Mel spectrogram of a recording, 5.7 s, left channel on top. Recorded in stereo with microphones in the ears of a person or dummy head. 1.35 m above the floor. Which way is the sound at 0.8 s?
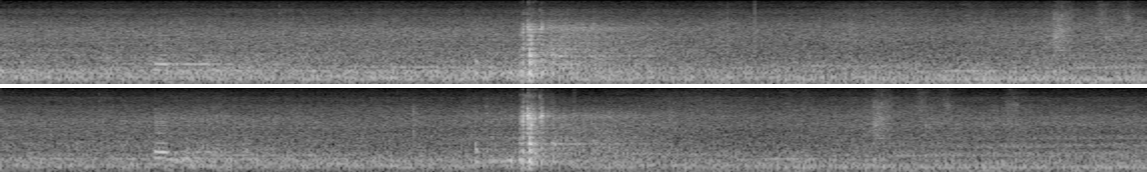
35° right (ahead or behind).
